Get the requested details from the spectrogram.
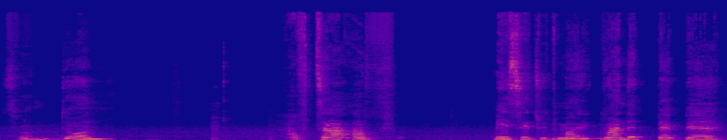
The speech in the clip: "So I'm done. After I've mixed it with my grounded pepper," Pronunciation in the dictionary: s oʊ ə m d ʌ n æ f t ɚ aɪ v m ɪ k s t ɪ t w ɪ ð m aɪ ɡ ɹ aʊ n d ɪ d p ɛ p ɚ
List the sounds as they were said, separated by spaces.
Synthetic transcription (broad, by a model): s oʊ ə m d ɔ n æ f t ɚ aɪ v m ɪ s ɪ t w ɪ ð m aɪ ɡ ɹ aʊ n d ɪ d p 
